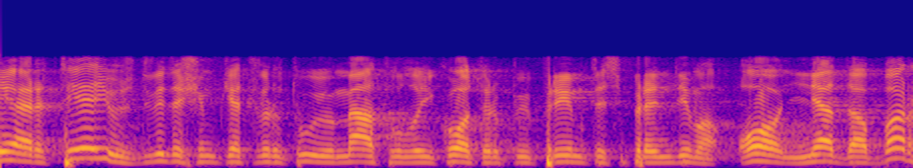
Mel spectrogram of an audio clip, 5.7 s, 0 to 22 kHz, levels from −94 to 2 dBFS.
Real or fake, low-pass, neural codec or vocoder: real; 5.4 kHz; none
